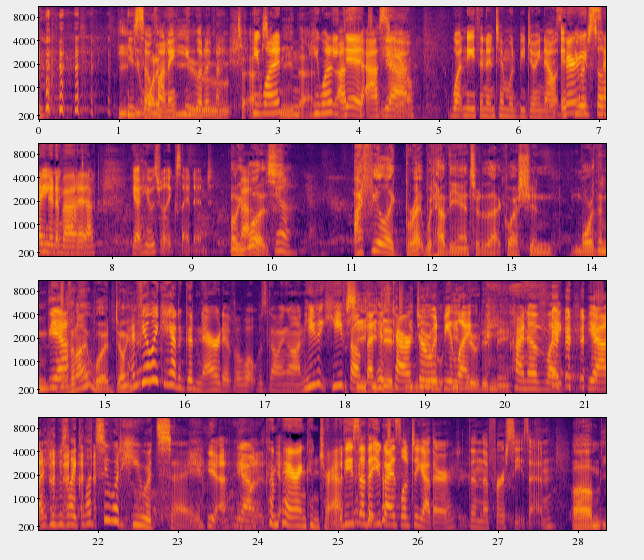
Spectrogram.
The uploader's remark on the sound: LIVE FROM TRIC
